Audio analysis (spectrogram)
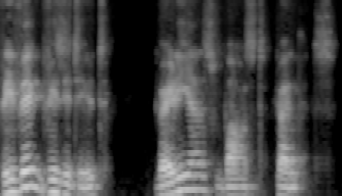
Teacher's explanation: উপরের দাঁতের সাথে নিচের ঠোঁটের একটা হালকা মানে লাগানো থাকবে, কিন্তু বাতাসটা বেরিয়ে যাবে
